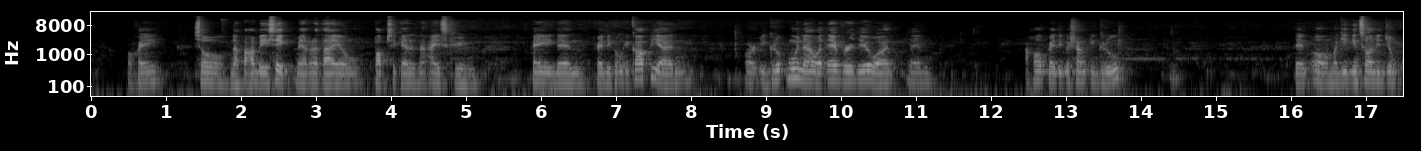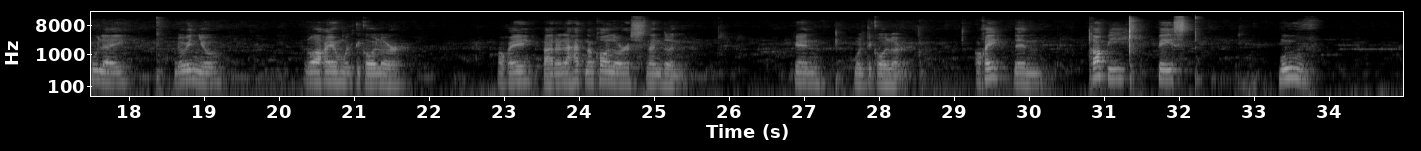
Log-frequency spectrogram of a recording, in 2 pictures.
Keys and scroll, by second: 30.8 super+c, 31.3 super+v.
